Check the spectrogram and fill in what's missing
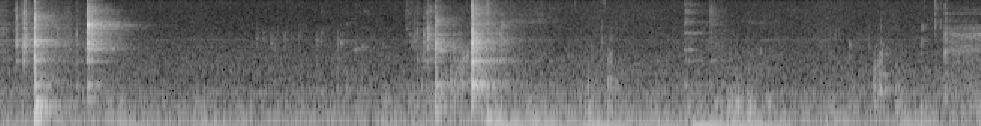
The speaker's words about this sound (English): Ooh, I feel like I need to drink some water. Excuse me.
